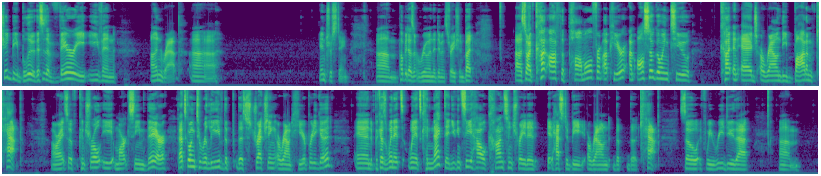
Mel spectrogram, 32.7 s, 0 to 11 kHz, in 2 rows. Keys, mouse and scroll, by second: 4.0 ctrl+middle click, 7.2 shift+middle click, 7.5 ctrl+middle click, 7.9 shift+middle click, 12.0 middle click, 12.6 shift+middle click, 12.9 ctrl+middle click, 13.9 alt+click, 14.3 middle click, 18.1 ctrl+e, 19.9 shift+middle click, 20.3 ctrl+middle click, 21.3 shift+middle click, 23.3 ctrl+middle click, 23.9 ctrl+z, 24.6 ctrl+middle click, 24.9 shift+middle click, 25.2 ctrl+middle click, 30.3 ctrl+shift+z, 31.3 ctrl+middle click.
